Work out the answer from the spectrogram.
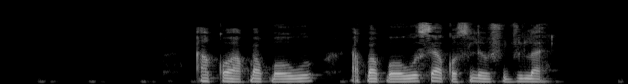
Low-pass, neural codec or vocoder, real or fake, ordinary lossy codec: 7.2 kHz; codec, 16 kHz, 8 kbps, FunCodec, trained on Chinese and English, 25 frames a second; fake; MP3, 32 kbps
